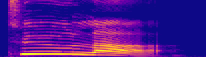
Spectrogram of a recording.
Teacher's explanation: the stressed syllable is tu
